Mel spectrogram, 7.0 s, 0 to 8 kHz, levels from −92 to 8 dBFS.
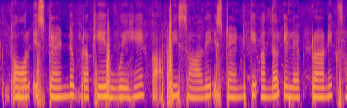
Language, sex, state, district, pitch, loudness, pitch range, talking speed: Hindi, female, Madhya Pradesh, Umaria, 225 Hz, -19 LUFS, 220-235 Hz, 105 wpm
